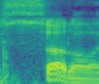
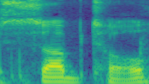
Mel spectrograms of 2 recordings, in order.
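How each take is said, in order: First: The b sound is left out entirely. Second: The b sound is clearly pronounced. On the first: The speaker calls it right. "as if the B wasn't even there" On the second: The speaker calls it wrong. "We don't say subtle"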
